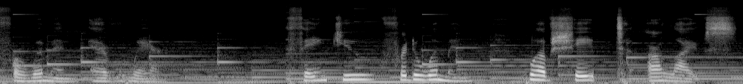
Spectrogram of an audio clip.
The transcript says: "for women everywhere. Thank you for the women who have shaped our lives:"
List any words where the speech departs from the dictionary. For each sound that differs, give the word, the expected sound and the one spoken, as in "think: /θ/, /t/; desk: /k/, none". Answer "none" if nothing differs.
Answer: none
